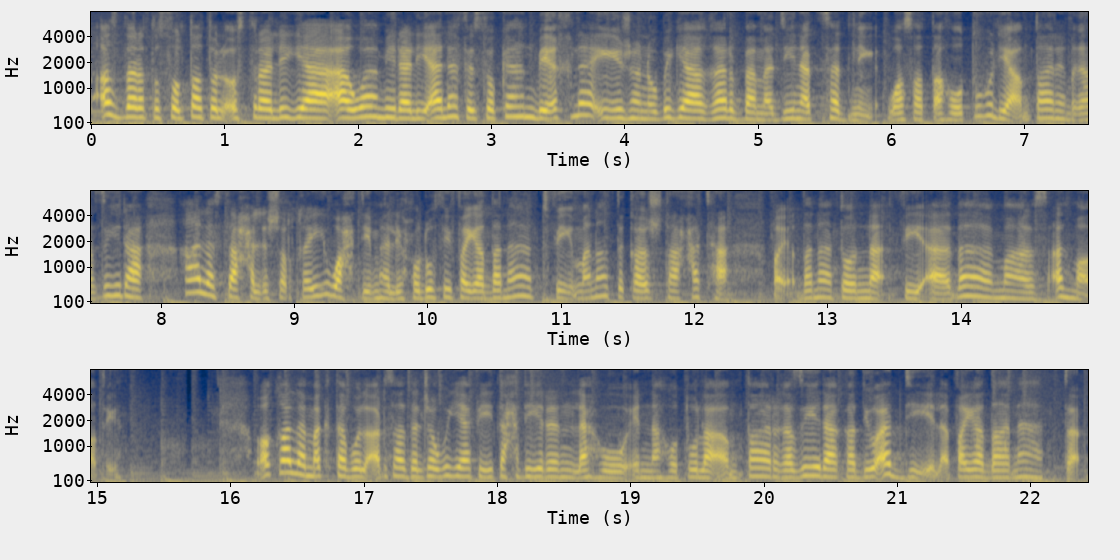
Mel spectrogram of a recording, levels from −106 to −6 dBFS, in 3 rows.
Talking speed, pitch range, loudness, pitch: 120 wpm, 185-230 Hz, -21 LUFS, 210 Hz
